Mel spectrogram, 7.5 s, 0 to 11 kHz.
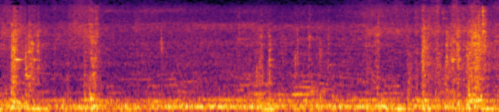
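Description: Volvo 140 excavator's diesel engine running steadily while it scoops and moves topsoil, with a few short knocks along the way.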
